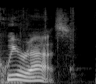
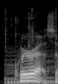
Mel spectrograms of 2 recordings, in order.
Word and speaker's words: cuirass: Here we go. Pronunciation guide. Mm-hmm. Cuirass. – Cuirass. I was right.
